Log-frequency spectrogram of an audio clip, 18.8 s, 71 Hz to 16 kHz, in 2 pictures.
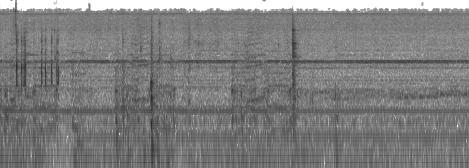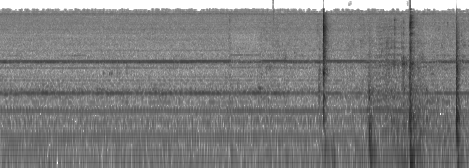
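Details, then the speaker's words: Hemodialysis machine run in dialysis mode to test a failing 5-volt level detector: steady hum with constant tones, a slowly rising whine, and scattered clicks and knocks. "Papatakboy muna natin ito ng dialysis. So, ngayon, itetest ko."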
